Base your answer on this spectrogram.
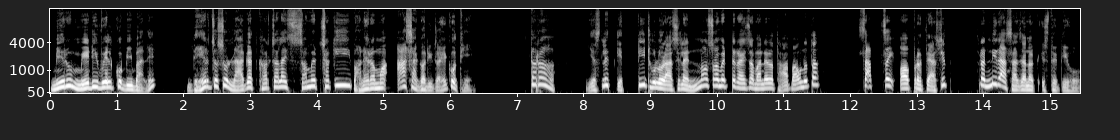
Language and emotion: Nepali, surprised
